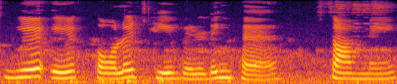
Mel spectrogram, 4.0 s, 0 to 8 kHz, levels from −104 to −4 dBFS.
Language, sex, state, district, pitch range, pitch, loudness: Hindi, female, Punjab, Pathankot, 185-225 Hz, 200 Hz, -16 LUFS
